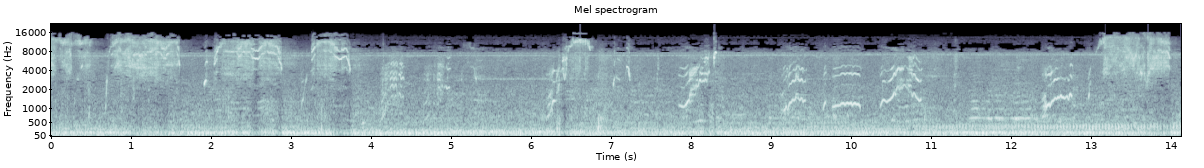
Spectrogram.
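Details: Baby macaque crying after its mother abandoned it: loud shrill screams at the start and end, with softer wavering whimpers and short chirping notes between, steady low-pitched background noise.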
